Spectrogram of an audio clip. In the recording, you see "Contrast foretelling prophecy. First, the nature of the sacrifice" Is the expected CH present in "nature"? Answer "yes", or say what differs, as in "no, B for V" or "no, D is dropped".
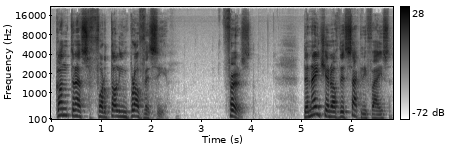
yes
